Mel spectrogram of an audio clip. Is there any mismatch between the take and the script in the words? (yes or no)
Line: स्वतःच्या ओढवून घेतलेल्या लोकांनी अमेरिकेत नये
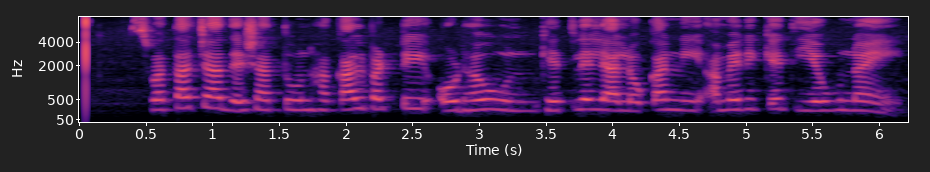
yes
